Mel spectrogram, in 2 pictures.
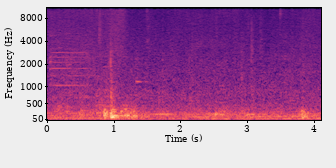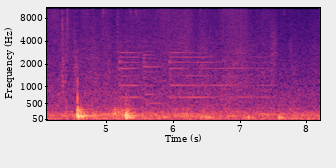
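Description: Short steady pitched notes sounded for the choir as starting pitches, once at the start and again as a few notes in turn about five to seven seconds in. Several dull low thumps of handling noise are the loudest sounds, about a second in and twice near the five-second mark.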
